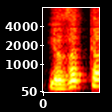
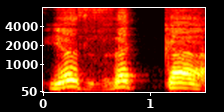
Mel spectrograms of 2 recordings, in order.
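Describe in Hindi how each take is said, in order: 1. दोहरे व्यंजन को जल्दी से निकाल दिया जाता है। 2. दोहरे व्यंजन को रोका जाता है और साफ़ अलग किया जाता है। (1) "यज़क्का नहीं है" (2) "ऐसा तोड़ तोड़ के पढ़ना"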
